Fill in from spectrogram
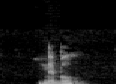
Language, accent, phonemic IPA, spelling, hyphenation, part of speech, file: English, Southern England, /ˈnɪbl̩/, nibble, nib‧ble, verb / noun, LL-Q1860 (eng)-nibble.wav
- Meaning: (verb) 1. To take a small, quick bite, or several of such bites, of (something) 2. To lightly bite (a person or animal, or part of their body), especially in a loving or playful manner; to nip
